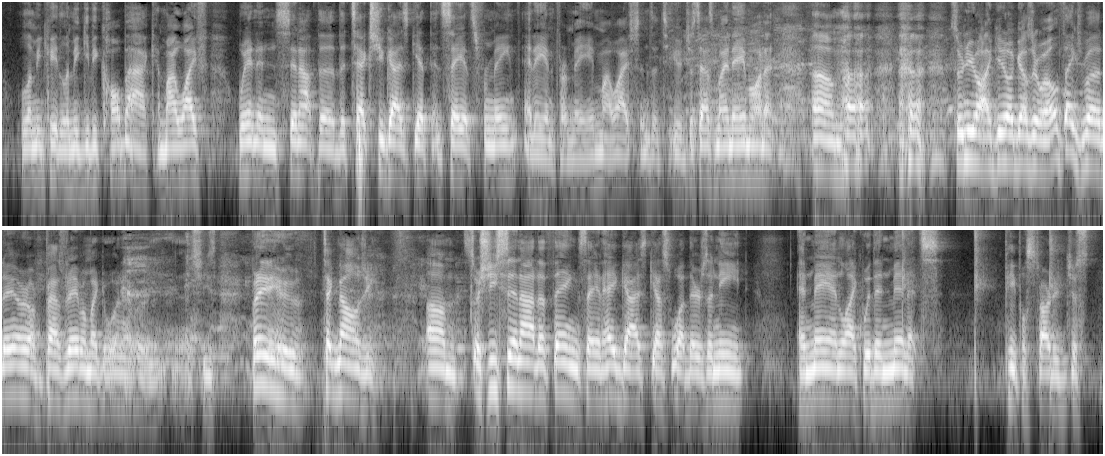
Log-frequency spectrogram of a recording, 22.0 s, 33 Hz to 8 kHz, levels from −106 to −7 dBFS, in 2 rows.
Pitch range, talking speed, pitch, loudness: 120-145 Hz, 245 wpm, 125 Hz, -19 LUFS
